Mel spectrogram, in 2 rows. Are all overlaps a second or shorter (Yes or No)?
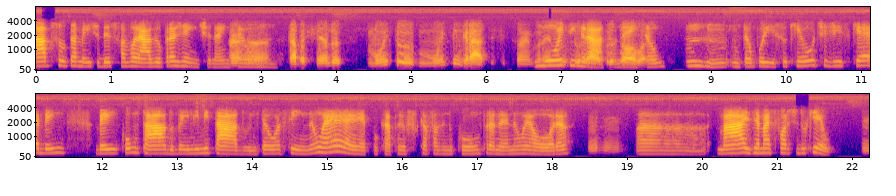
No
